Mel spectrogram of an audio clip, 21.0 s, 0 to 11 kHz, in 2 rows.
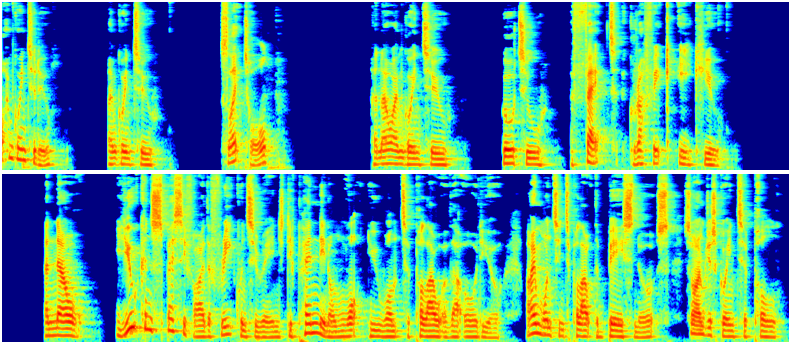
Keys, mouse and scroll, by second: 2.2 click, 4.6 click, 9.5 click.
